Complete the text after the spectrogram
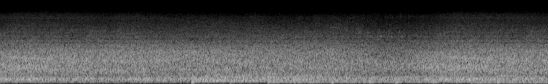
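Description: Traffic roars steadily along a busy road.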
